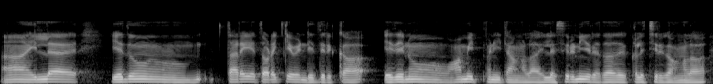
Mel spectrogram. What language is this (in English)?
Tamil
